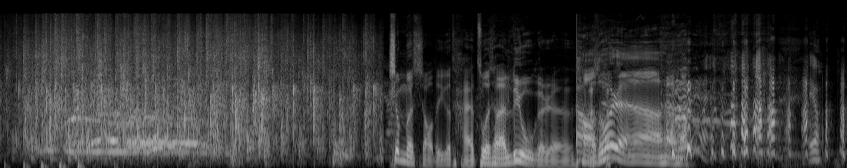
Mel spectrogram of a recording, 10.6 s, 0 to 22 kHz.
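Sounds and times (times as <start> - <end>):
live audience applause: 0.0 - 4.8
faint voice or cheer: 0.4 - 3.2
speech: 4.9 - 9.2, 10.1 - 10.4
laughter: 8.2 - 10.5.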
